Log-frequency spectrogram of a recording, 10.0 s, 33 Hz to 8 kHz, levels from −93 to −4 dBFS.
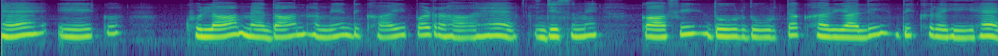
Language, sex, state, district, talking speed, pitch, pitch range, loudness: Hindi, female, Bihar, Begusarai, 100 wpm, 235 Hz, 225-265 Hz, -24 LUFS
